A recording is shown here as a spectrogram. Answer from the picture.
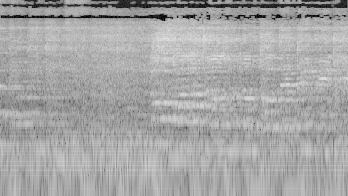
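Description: Live rock band playing through a large hall's PA, with electric bass, drums and keyboards and a singing voice, picked up from among the audience. The music grows fuller and brighter about halfway through.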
